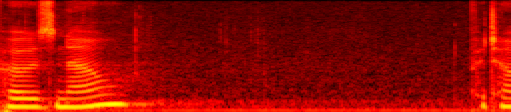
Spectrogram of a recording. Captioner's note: silence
